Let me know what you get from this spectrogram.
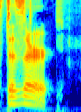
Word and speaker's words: Mount Desert: Is it pronounced Mount Desert or Mount Desert? The research I've done says it's desert.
